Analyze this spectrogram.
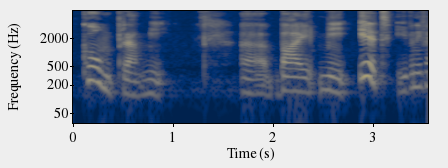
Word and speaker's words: compra: If I'm just saying compra, the emphasis is on o, compra.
